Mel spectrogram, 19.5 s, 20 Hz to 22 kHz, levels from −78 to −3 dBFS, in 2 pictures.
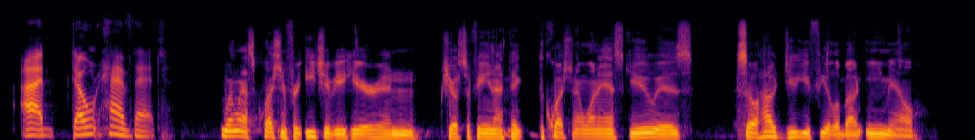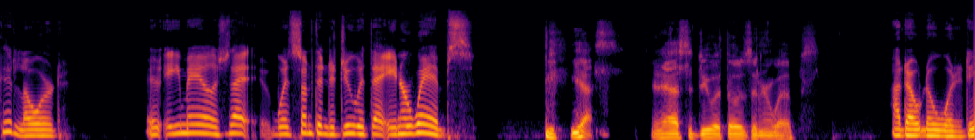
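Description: Nothing in this speech recording stood out as a technical problem on listening.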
